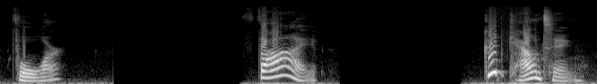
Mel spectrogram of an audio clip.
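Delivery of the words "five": usual speaking voice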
